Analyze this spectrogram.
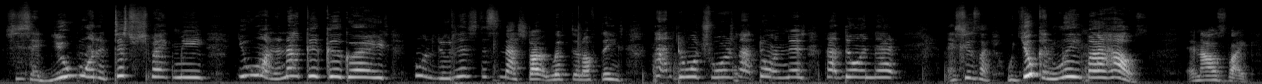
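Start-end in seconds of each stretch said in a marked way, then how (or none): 0.5-5.2 high-pitched indignant list; scolding mom. Retold or imitated. Mom to disrespectful son, high scolding. 6.5-9.0 high-pitched list of complaints; scolding mom. Retold or imitated. Mom to son about chores, high scolding. Mother listing offences. 10.0-11.5 high, loud dismissal; angry mom. Retold or imitated. Mom throwing son out, loud high anger.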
